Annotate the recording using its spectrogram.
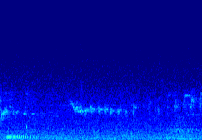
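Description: Near silence: faint outdoor background noise, with a faint, high-pitched bird call lasting under a second in the middle.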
